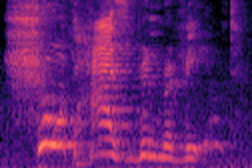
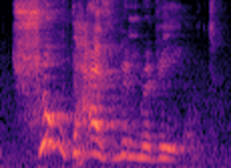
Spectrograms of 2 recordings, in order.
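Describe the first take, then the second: First: Truth hit hard, rising at the end; emphatic rising repeat; stress on Truth. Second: Truth said through a laugh; light laughing declaration; laughing proclamation. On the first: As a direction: lean on Truth, lift at revealed. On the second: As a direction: chuckle as you proclaim Truth. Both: Shown as a demonstration. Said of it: "Let me say it again".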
